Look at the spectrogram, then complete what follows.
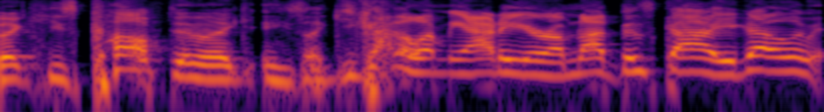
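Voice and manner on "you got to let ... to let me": off-the-rails, high, rattled-off shrieking scream. Retelling a movie scene of a handcuffed man pleading to be let out: imitating Richard Dreyfuss screaming. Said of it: "and he's screaming".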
